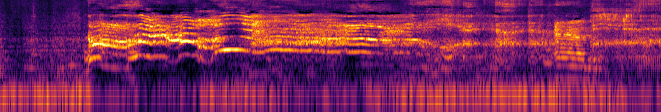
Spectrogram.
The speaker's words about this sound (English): We definitely hear a scream.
